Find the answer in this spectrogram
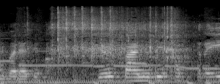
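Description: Window blind being drawn open by its pull cord, the blind's mechanism clicking rapidly like a ratchet for more than a second.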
